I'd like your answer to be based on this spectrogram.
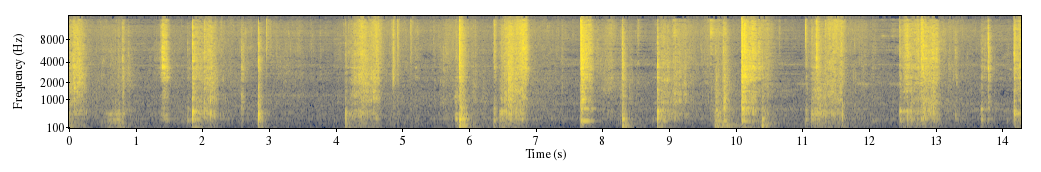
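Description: A metal spoon stirs and scrapes chicken coated in masala inside a vessel, giving repeated close clinking and scraping strokes in an uneven rhythm, with no talking.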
